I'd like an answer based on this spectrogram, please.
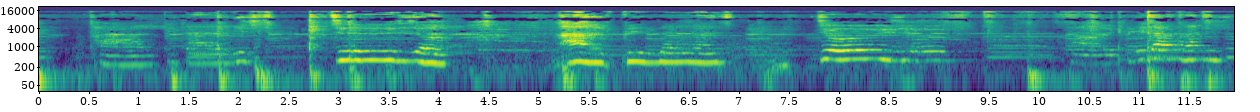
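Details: A child sings a melodic tune in short phrases over music inside a small room, with no clear animal voice standing out.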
